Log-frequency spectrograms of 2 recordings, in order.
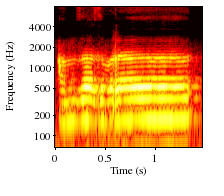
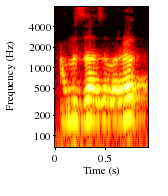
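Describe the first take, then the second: First: It is said slowly with sounds stretched out. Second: It is said with an abrupt, jerky push. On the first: "ये तरीका गलत है, इसको खींच कर नहीं पढ़ेंगे" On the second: "ये गलत है, इसको झटका कहा जाता है"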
